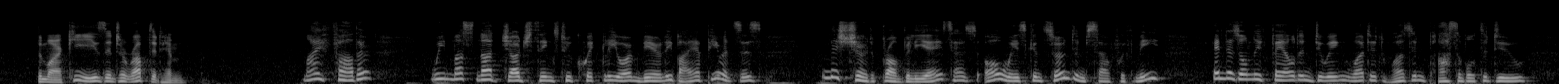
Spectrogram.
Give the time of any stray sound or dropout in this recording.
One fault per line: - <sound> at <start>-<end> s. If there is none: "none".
- dropout at 14.4-14.4 s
